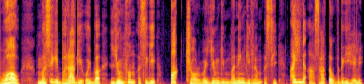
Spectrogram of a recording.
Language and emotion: Manipuri, surprised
